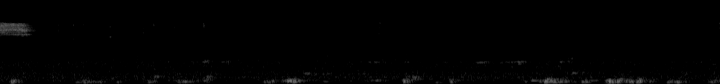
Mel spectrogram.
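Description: Faint computer keyboard typing and mouse clicks: a scatter of light, short clicks.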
